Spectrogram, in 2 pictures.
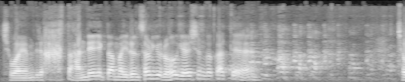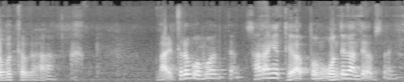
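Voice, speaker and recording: A man preaching a Friday night church sermon, animated, acting out little quarrels as he goes. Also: fairly high pitch, moderate pace, creaky, pauses often, dull audio, slight background noise. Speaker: pastor.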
